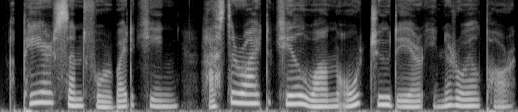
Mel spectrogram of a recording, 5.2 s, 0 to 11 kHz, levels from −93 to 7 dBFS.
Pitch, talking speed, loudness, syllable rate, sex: 205 Hz, 230 wpm, -19 LUFS, 4.6 syllables/s, female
